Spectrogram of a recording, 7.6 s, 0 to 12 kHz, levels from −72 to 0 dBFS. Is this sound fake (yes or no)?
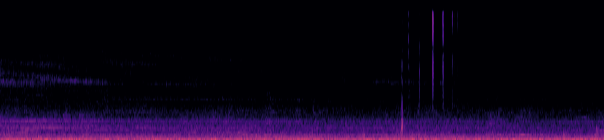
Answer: yes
